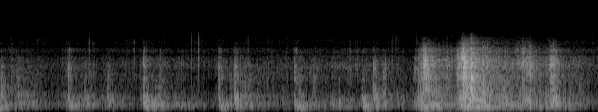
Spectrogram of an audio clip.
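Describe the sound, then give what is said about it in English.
Someone knocks at the front door: a run of dull, woody raps at an uneven pace, growing louder and more insistent toward the end, with no voices. “Oh, Miss Kitty, there's the front door.”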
